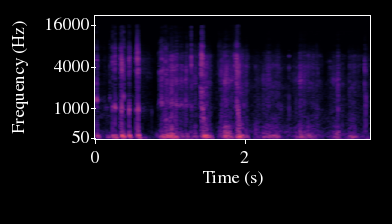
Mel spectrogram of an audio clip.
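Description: Crunchy chewing of caramelised sesame sticks, a South Korean snack with a sticky sugar coating and sesame seeds, shaped like small broken churros. A quick cluster of crisp crunches is followed by irregular loud chewing bursts.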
